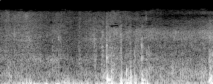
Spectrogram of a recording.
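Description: Wind buffeting a skier's camera microphone at speed, with skis scraping over mogul snow and a few sharp knocks about a second in; the rush drops briefly near the end.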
